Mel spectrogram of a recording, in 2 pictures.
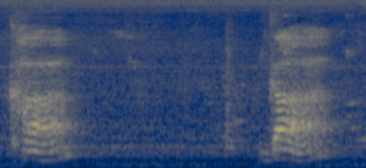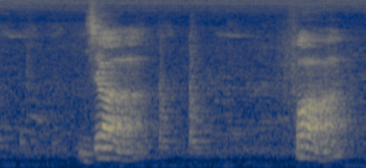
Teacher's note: संघर्ष या रगड़ करके हमारे मुख से उच्चारण होता है ऐसे वर्ड संघर्षी व्यंजन कहलाते हैं तो यह हो गया आपका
